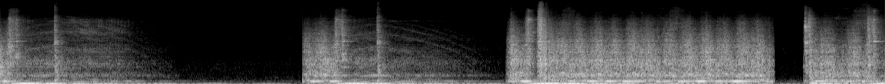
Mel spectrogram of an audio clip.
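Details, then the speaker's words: Jaguar Mk2 (budget build), first start in years after radiator and heater pipes fitted, automatic enrichment device removed and no choke: several bursts of cranking with stumbling catches, then it fires and holds a lumpy run; hard starting without choke, manual choke conversion recommended. "So yeah, she's going to be a little tricky to start. Just as an aside, this is the fella you want. Manual choke conversion."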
